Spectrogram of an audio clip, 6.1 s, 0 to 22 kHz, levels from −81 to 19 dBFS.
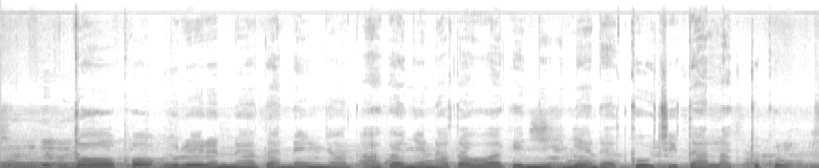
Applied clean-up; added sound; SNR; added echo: none; none; none; none.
